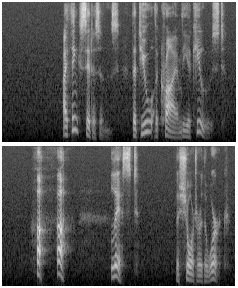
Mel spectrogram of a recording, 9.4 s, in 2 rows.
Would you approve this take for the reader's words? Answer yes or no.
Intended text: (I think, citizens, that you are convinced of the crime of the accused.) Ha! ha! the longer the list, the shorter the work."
no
